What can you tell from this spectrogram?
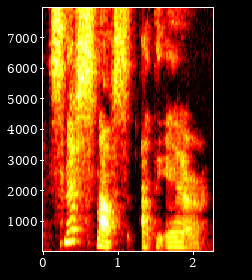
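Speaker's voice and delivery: plain reading voice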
